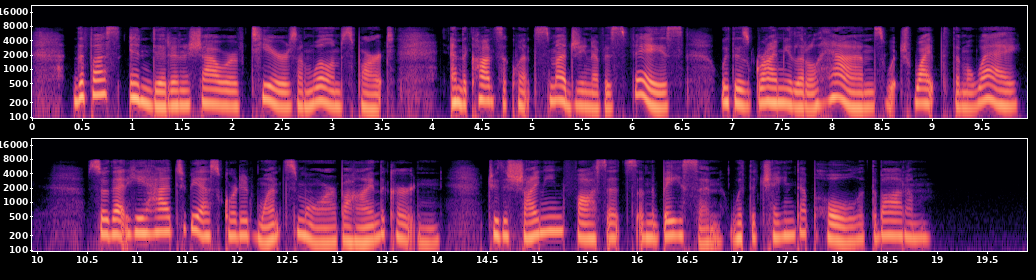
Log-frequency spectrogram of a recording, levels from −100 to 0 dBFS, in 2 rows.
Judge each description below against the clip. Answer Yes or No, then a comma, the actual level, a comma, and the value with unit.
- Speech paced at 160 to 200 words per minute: Yes, average, 165 wpm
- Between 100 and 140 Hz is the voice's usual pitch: No, medium, 185 Hz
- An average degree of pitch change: Yes, average, 3.9 semitones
